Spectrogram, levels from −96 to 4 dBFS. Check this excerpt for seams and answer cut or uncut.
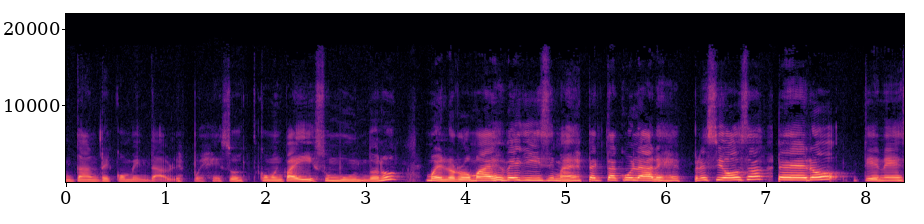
cut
